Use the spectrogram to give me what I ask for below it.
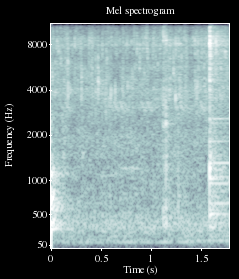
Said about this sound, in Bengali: আমি ঢাকনা দিয়ে ঢেকে এই মাছের ডিমের বড়াগুলো ভেজে নেব।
